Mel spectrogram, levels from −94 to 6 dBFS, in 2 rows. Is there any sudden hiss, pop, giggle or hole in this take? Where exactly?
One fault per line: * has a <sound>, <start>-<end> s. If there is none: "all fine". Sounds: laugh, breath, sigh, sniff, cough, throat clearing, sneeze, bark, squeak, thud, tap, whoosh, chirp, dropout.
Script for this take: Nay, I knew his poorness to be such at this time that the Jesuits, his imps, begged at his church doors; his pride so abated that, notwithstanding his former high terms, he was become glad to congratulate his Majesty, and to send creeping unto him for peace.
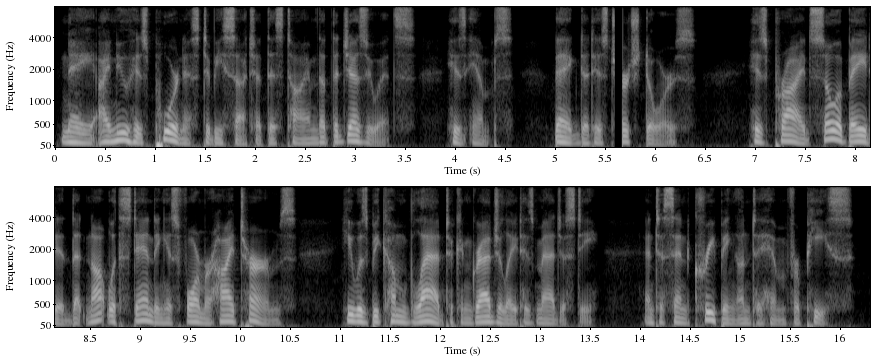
* has a dropout, 5.6-5.7 s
